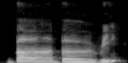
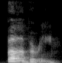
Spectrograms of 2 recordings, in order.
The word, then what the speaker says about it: Burberry: This word is made up of 3 syllables, Burberry, with the stress placed on the first one, Burberry. Notice that in British English, the middle R sound is not usually pronounced. So instead, we lengthen the vowel sound. So we say Burberry, Burberry.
